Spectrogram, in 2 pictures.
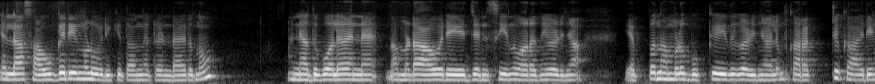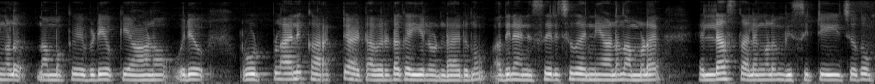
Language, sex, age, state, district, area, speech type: Malayalam, female, 18-30, Kerala, Wayanad, rural, spontaneous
